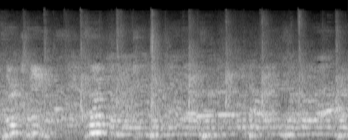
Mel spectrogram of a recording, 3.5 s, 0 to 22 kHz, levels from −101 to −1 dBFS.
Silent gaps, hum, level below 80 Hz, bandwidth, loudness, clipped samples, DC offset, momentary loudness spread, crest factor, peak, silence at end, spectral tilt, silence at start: none; none; -48 dBFS; 15.5 kHz; -20 LUFS; under 0.1%; under 0.1%; 7 LU; 18 dB; -2 dBFS; 0 s; -6 dB/octave; 0 s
